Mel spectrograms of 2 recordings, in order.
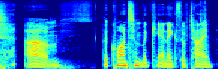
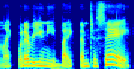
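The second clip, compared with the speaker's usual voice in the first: ordinary talk, nothing marked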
